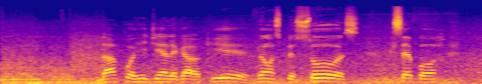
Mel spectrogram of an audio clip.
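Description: A young man speaks cheerfully and close by.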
